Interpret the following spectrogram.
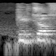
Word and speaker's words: Kirchhoff: কিরচফস loss, তো German বিজ্ঞানী কিরচফস, তো যেহেতু এটার প্রোনাউন্সিয়েশন বিভিন্ন ভাবে আমরা দেখে থাকি, এটাকে কিরচফস লস এরকম বলা যায়, কারচফস লস এরকম বলা যায়, কিরচফ লস এরকম বলা যায়।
